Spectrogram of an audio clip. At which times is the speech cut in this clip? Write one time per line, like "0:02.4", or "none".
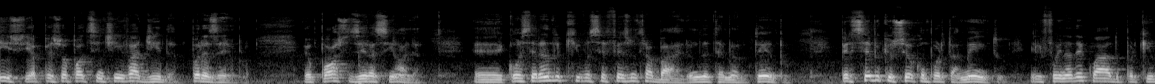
none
